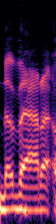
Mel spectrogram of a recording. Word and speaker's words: Nevada: But if you happen to be out in Nevada, is that how it's pronounced, Nevada. Daniel? Nevada, okay.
